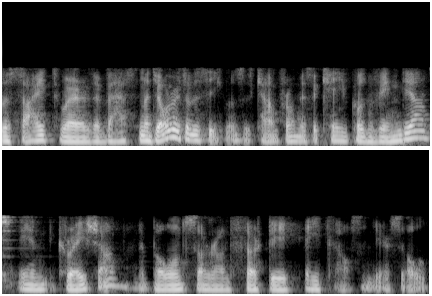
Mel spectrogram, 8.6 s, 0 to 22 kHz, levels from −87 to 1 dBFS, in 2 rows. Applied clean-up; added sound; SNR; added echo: neural mask model DeepFilterNet 3.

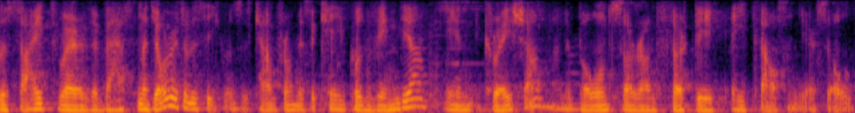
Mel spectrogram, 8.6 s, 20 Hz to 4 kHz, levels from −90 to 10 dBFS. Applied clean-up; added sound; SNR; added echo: neural separator model SepFormer DNS4.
